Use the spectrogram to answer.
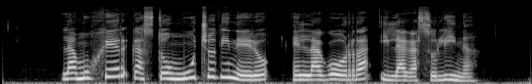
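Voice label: la mujer gasto mucho dinero en la gorra y la gasolina, Spanish, female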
